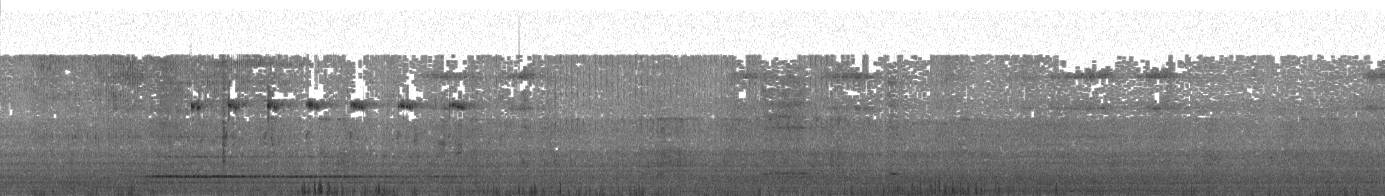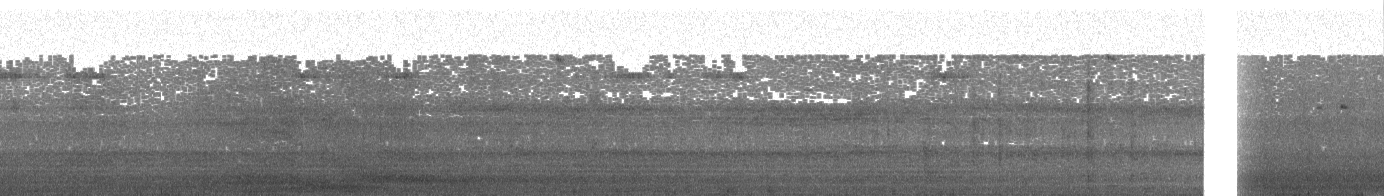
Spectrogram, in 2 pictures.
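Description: SBB passenger train coaches rolling past over pointwork: a steady rumble of steel wheels on rail, with a few sharp clacks in the first seconds as wheels cross rail joints. The sound cuts out briefly near the end.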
